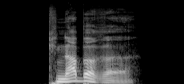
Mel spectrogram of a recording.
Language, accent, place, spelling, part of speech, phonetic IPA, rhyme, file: German, Germany, Berlin, knabbere, verb, [ˈknabəʁə], -abəʁə, De-knabbere.ogg
- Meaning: inflection of knabbern: 1. first-person singular present 2. first/third-person singular subjunctive I 3. singular imperative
